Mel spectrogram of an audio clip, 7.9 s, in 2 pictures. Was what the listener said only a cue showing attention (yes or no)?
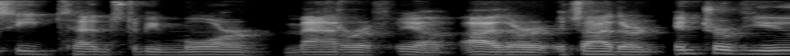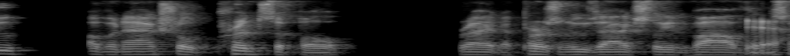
yes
